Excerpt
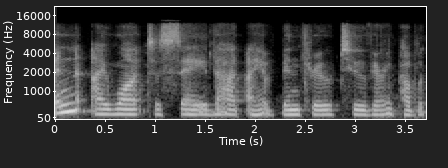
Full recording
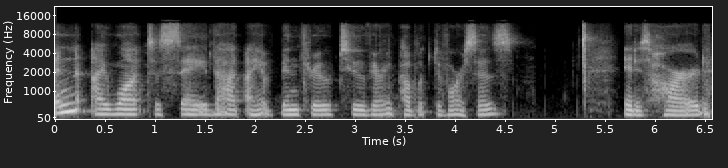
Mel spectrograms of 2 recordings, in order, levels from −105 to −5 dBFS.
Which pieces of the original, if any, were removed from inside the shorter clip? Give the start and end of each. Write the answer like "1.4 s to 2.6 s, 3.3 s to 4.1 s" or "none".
none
